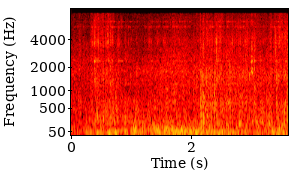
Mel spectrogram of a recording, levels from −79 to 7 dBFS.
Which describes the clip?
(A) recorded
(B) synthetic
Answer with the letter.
A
